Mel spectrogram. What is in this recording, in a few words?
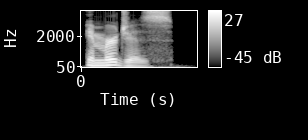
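"emerges", American English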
